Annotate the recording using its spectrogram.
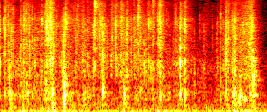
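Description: Cardboard trading-card box and foil-wrapped packs rustling and crinkling as the box is opened by hand, in a run of irregular small crackles.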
